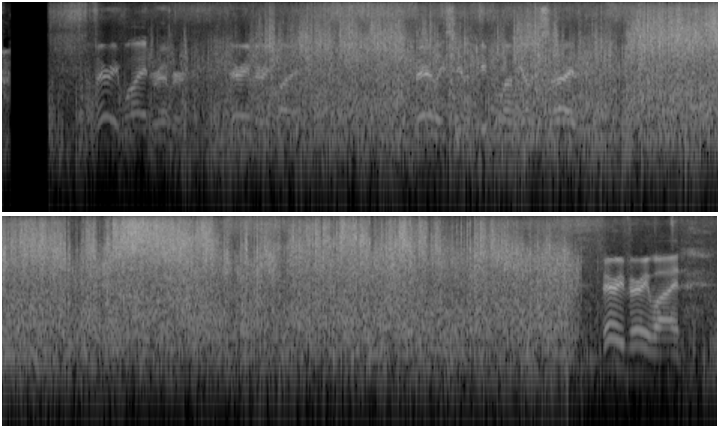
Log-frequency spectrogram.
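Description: Steady wind blowing across the microphone, mixed with waves on a choppy river, starting after a brief moment of silence.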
